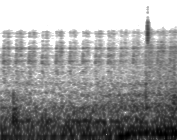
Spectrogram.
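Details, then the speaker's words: Engine after sitting a while, heard while driving: quick, light, even ticking over low engine hum and road noise; owner expects the tapping to fade once oil circulates, though it could be other causes, not confirmed. "You can hear the tapping of the engine because it was sitting a little bit. I just have to wait till the oil gets through there."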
